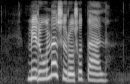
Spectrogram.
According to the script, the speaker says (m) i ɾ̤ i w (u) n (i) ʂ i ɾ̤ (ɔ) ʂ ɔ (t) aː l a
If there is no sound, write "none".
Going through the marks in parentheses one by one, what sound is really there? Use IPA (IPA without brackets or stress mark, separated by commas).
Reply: m, u, a, ɔ, t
